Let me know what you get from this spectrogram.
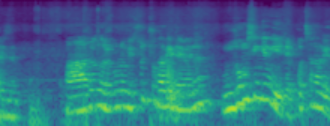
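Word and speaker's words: vasa nervorum: 그거를 이제 발음을 하면 이제 바조 널브럼, 뭐 아메리칸식으로는 베이사 널브럼이라고도 하는데, 이 신경의 혈관이 수축하게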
